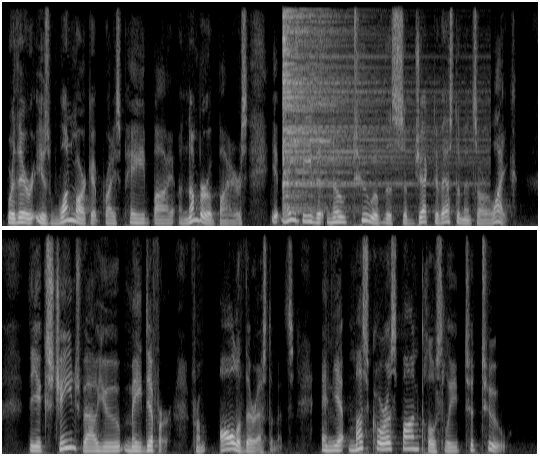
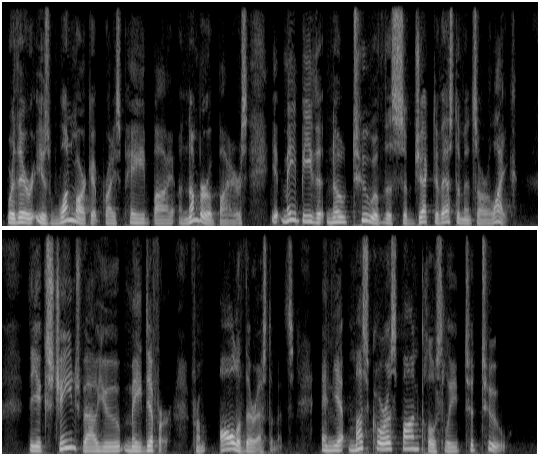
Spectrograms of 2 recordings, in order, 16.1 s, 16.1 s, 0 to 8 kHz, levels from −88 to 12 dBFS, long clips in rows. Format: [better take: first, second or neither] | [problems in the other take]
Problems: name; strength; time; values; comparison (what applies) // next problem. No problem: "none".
second | background sound (Hi-hat); 6 dB below the speech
